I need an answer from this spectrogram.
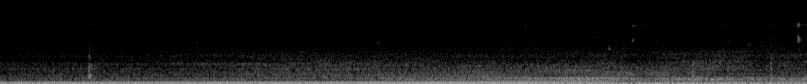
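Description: Steady low rumble of a car idling, heard from inside its cabin, with a second engine hum growing louder in the second half. A faint sharp pock of a tennis ball off a racket comes about a second in.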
